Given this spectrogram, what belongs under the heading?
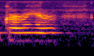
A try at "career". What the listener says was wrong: Career. So you got to pronounce that R a little more clearly. Career.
